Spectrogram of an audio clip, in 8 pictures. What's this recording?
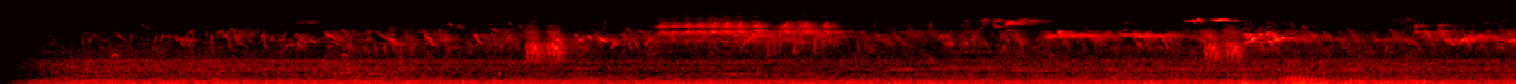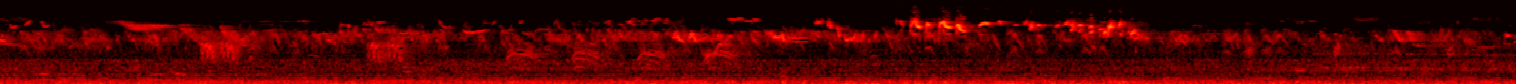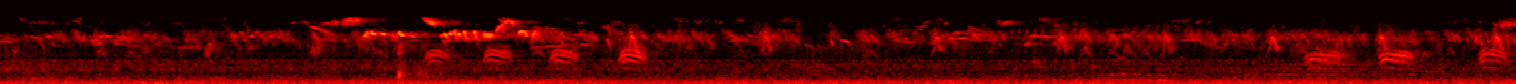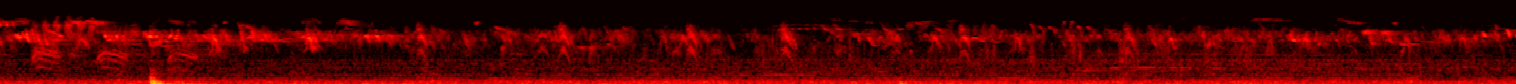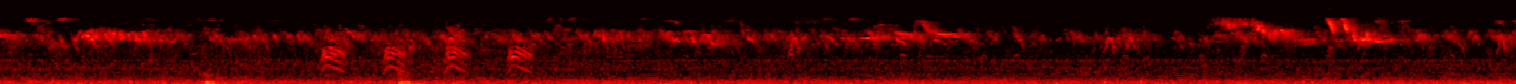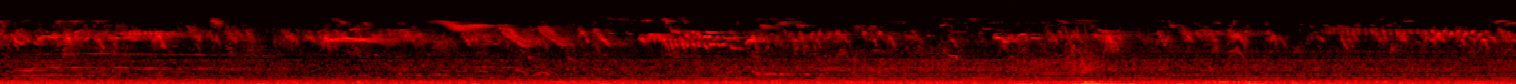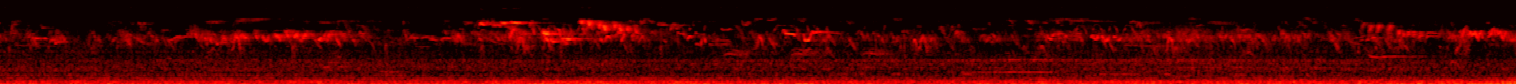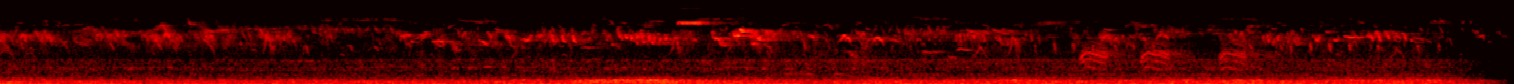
amb - outdoor birds crows
ambience, ambiance, ambient, soundscape, nature, galiza, field-recording, crows, outdoor, birds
